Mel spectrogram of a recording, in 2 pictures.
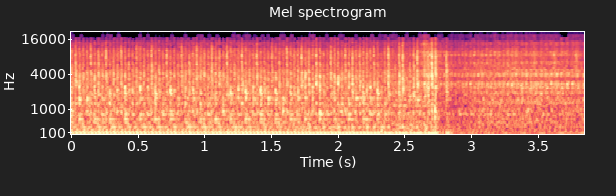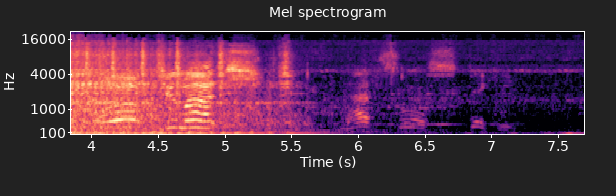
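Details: Wartime H engine, unrun for 20+ years, first start after reassembly with new oil filter base; good oil pressure on cranking. Catches and runs with a steady beat for a few seconds, then dies away, fires again; normal running after long storage.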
